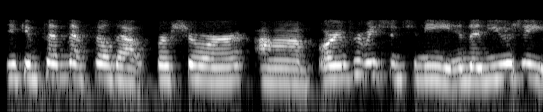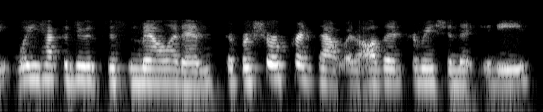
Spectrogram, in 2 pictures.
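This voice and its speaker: A sick woman veterinary researcher with a raspy voice, presenting a webinar with hesitant ums and restarts. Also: mid-range voice, steady tone, quick pace, hardly any pauses. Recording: tinny phone-like webinar audio.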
